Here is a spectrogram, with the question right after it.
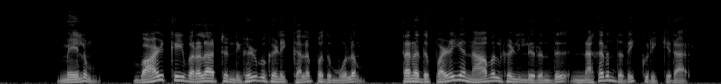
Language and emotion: Tamil, neutral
